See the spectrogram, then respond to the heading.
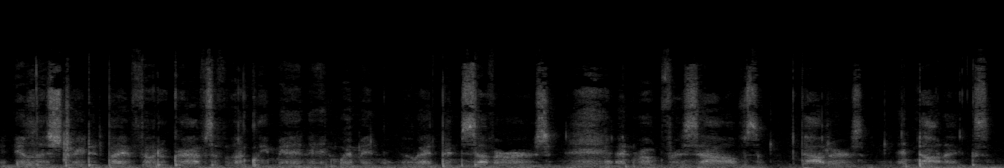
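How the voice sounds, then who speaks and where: A moderate-paced whisper against noticeable background noise. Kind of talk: reading aloud. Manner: whispering.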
